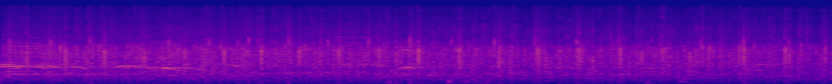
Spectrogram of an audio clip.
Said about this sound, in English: Give the Lord a hand clap if you believe what I'm preaching.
